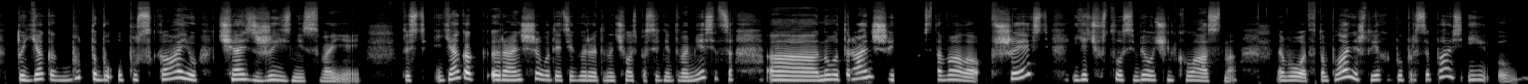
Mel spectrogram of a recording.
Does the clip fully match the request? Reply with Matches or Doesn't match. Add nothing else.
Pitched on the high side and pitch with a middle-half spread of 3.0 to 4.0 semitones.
Matches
